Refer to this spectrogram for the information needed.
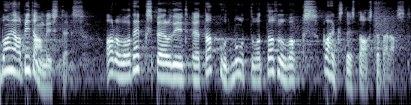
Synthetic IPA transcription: mɑjɑpid̪̥ɑmist̪e̞̰s | ɑrvɑvɑd̪e̞kspe̞rd̪̥id̪̥et̪ːɑkːˑud̪̥muːt̪ːˑuvɑd̪̥t̪ɑsuvɑkskɑɦe̞ksɑ̥t̪ejst̪ɑ̰ːst̪ɑpæ̰ɾɑ̰st̪

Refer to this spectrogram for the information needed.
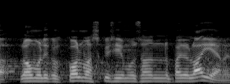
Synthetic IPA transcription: lo̞ːmulikːˑult̪̚ko̞lmɑskysʲimuso̞npɑlʲjulɑjenɑ

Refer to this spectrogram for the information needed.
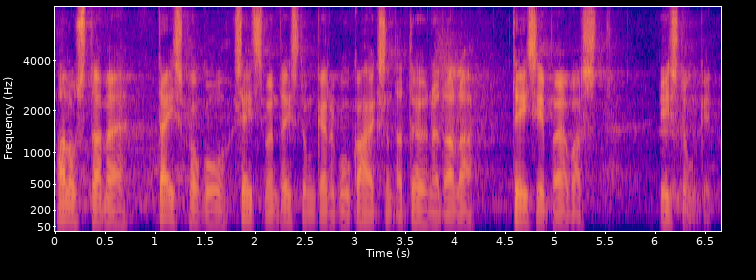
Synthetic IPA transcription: ɑlust̪ɑme̞ | t̪æjsko̞ɡ̥use̞jt̪smend̪ɑist̪uŋɡ̥erɡukɑɦe̞ksɑnd̪̥ɑt̪ø̞ːnæd̪̥ɑlɑ | t̪ːe̞jsipæevɑst̪ | ist̪uŋɡ̥it̪ːˑ

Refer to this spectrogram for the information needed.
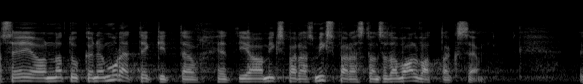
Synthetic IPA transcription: se̞ːo̞nnɑt̪ːˑukːene̞muɾet̪ːe̞kːˑit̪ːˑɑve̞t̪ːˑjɑmikspæɾɑsmikspæɾɑst̪onse̞d̪̥ɑvɑlvɑt̪ːˑɑkse̞̰

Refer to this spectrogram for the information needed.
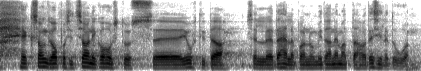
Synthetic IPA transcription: e̞kso̞ŋɡ̥io̞pːˑo̞sit̪sio̞ːnʲiko̞ɦust̪usjuht̪id̪̥ɑ | se̞lːet̪æɦe̞le̞pɑnumid̪̥ɑne̞mɑd̪̥̚t̪ɑɦɑvɑd̪̥e̞s̬ʲile̞t̪uːɑ̰

